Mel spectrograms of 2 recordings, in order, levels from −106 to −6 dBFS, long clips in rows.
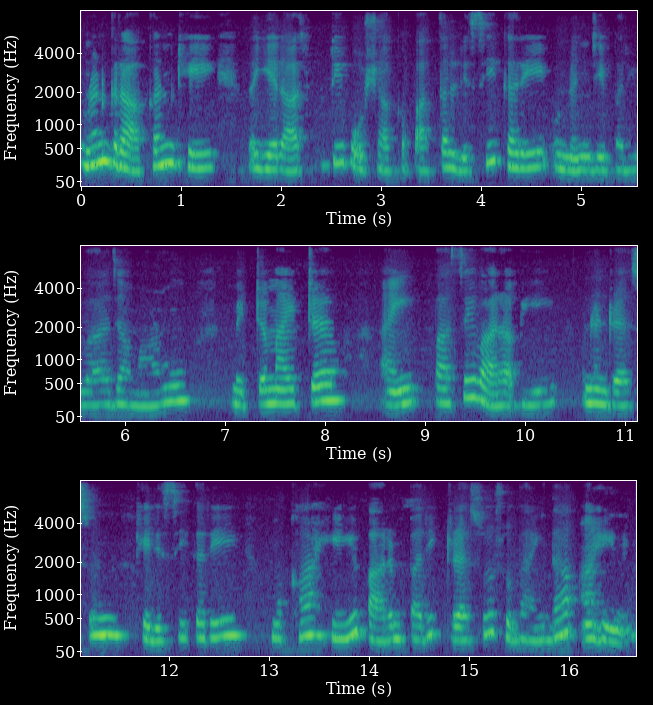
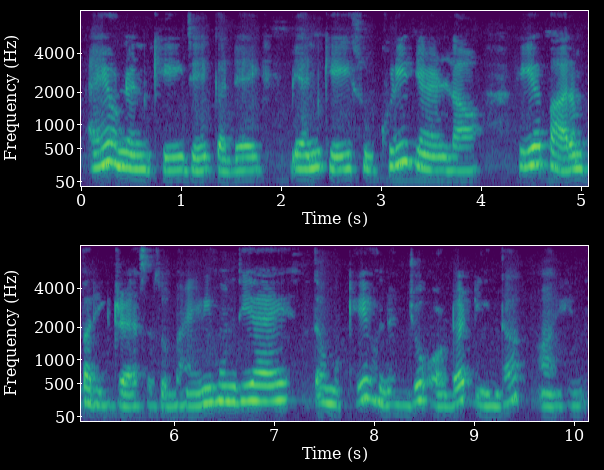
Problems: constant background noise, echo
